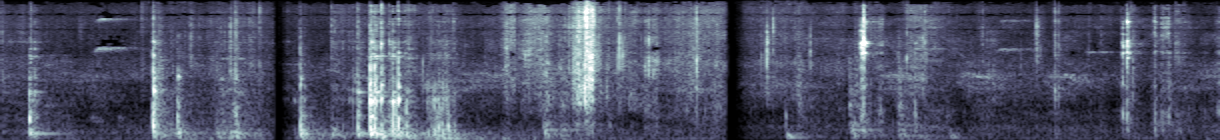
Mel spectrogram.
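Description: Heavy steel backhoe wheel rim clunking and scraping against the hub and its wheel studs as the wheel is worked onto the hub by hand, a run of uneven metallic knocks and clinks that is busiest a few seconds in.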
